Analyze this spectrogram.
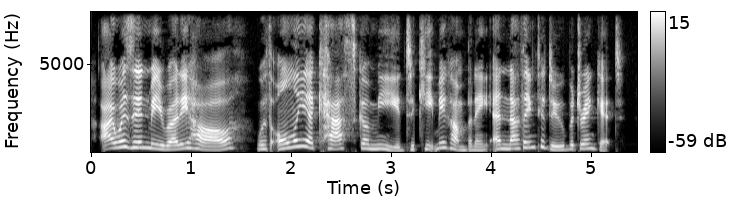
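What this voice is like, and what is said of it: Reading in dialect voice. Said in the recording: “I'm not going to do accents, but like read dialect.”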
